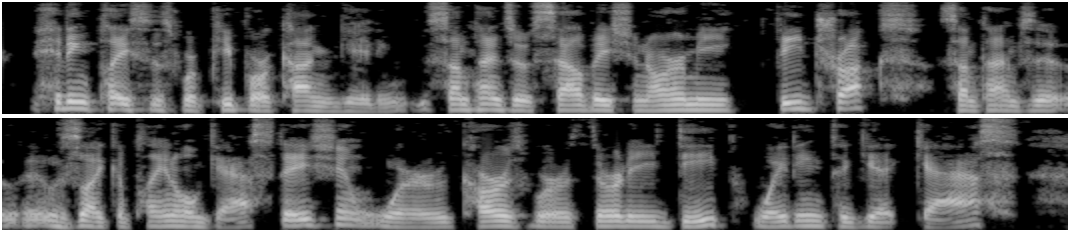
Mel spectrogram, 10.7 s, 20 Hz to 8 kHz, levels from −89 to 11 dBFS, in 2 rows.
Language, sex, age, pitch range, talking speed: English, male, 30-49, 120-140 Hz, 180 wpm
